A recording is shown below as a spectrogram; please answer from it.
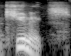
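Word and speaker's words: QNX: the operating system uh cunix okay you called unix yeah yeah so and cunix the origin of that is quick unix by the way so kunix always felt like it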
